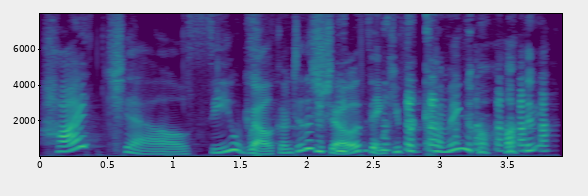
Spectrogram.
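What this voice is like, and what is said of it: Radio announcer voice. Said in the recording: “That's her radio announcer voice. That's new.”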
